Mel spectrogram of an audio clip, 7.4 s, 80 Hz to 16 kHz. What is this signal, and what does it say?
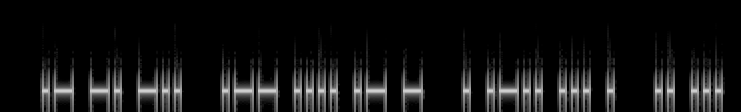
Morse code, heard as a keyed tone, about 20 wpm, 700 Hz. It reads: AND WHAT ELSE IS
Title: Sentences from Top 1500 Words 20wpm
